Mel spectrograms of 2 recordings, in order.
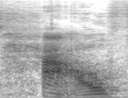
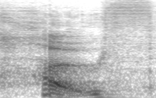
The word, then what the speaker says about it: Howth: I know for a fact that while most people pronounce this place Howth, I know for a fact that it's pronounced Hoth. Yeah, it's Hoth.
